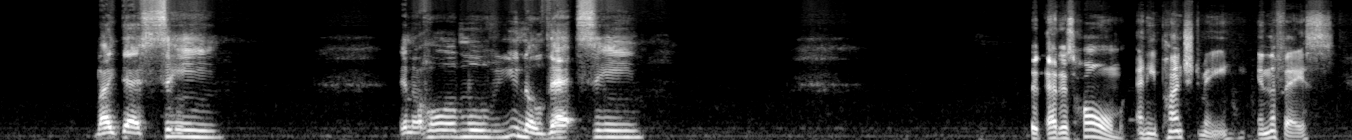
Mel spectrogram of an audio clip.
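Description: An older man speaks calmly into a microphone, with pauses.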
